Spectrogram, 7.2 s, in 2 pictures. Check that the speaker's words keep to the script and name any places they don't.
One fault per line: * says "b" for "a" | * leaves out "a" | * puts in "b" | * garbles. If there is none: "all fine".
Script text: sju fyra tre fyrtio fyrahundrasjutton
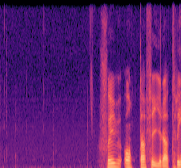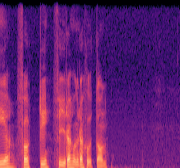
* puts in "åtta"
